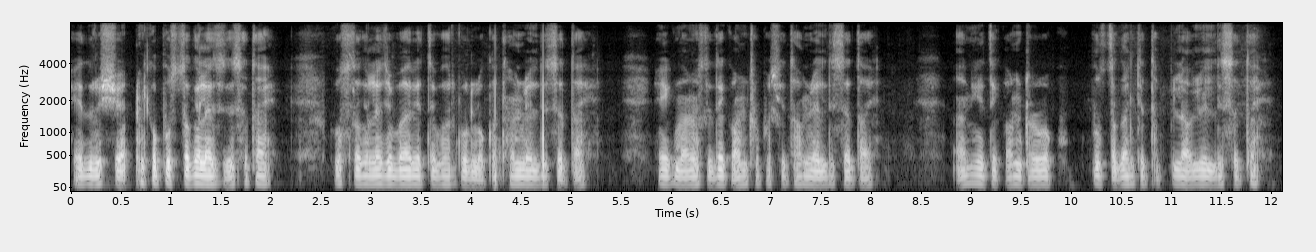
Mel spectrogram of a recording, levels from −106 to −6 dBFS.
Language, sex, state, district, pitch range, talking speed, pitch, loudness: Marathi, male, Maharashtra, Dhule, 85-90 Hz, 155 wpm, 90 Hz, -24 LUFS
